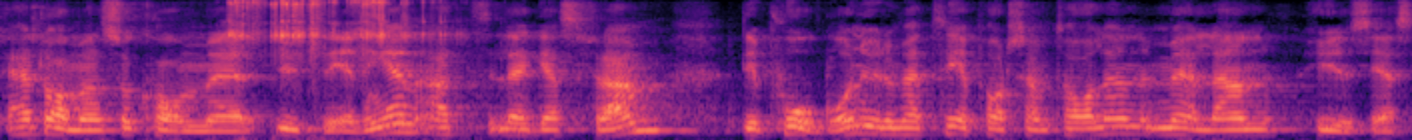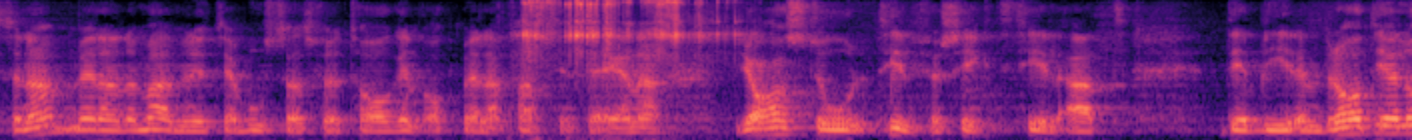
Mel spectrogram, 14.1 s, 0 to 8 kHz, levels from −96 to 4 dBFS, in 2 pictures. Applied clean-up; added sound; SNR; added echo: none; Rattle; 5 dB; reverberation time 0.5 s.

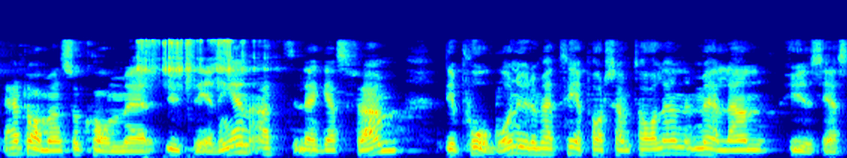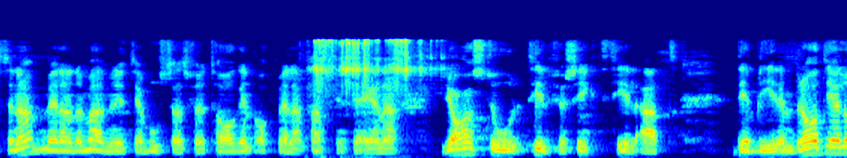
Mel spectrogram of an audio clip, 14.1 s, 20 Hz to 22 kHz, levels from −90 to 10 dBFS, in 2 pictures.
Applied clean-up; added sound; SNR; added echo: classical method WPE with log-MMSE.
